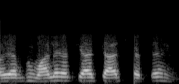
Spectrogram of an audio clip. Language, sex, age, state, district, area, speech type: Urdu, male, 18-30, Bihar, Gaya, urban, conversation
